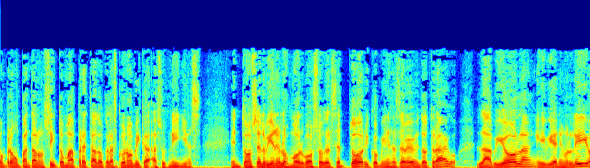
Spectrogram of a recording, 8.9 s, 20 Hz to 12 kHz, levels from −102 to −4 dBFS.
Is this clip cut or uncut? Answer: cut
